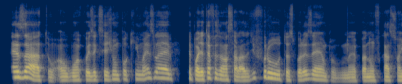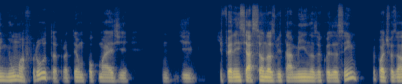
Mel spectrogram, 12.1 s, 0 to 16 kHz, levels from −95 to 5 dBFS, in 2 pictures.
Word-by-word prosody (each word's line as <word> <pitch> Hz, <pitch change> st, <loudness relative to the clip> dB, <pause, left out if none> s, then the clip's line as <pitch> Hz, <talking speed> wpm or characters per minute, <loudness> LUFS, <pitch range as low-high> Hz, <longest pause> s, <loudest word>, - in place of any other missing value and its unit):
tal. 215 Hz, 0 st, +5 dB
Exato, 125 Hz, -, +6 dB
alguma 120 Hz, +2 st, -1 dB
coisa 130 Hz, +1 st, 0 dB
que 125 Hz, -, -13 dB
seja 140 Hz, 0 st, -3 dB
um 150 Hz, -, -1 dB
pouquinho 150 Hz, +1 st, -6 dB
mais 185 Hz, +5 st, -2 dB
leve. 185 Hz, -5 st, +2 dB, 0.2 s
Você -, -, -3 dB
pode 140 Hz, -2 st, +6 dB
até 190 Hz, +7 st, +4 dB
fazer 180 Hz, -5 st, 0 dB
uma 135 Hz, -, +3 dB
salada 115 Hz, -4 st, +1 dB
de 190 Hz, -, -9 dB
frutas, 170 Hz, -, +2 dB
por 130 Hz, +1 st, -2 dB
exemplo, 135 Hz, -9 st, -1 dB
né, 100 Hz, +2 st, -5 dB
pra 110 Hz, +2 st, -2 dB
não 115 Hz, 0 st, 0 dB
ficar 115 Hz, +1 st, -2 dB
só 115 Hz, +1 st, -7 dB
em 115 Hz, -1 st, -2 dB
uma 120 Hz, -2 st, -1 dB
fruta, 185 Hz, -, -3 dB
pra 95 Hz, -, -12 dB
ter 95 Hz, +3 st, -7 dB
um 105 Hz, -, -5 dB
pouco 100 Hz, -, -11 dB
mais 100 Hz, -2 st, -4 dB
de 95 Hz, -1 st, -11 dB, 0.8 s
de 95 Hz, -1 st, -10 dB, 0.4 s
diferenciação 110 Hz, 0 st, +2 dB
das 105 Hz, -2 st, +4 dB
vitaminas 105 Hz, 0 st, -2 dB
ou 105 Hz, -, -4 dB
coisa 100 Hz, 0 st, -2 dB
assim. 165 Hz, -, -3 dB, 0.2 s
Você -, -, -16 dB
pode 110 Hz, -6 st, -1 dB
fazer 105 Hz, 0 st, -4 dB
uma 105 Hz, -, 0 dB
115 Hz, 225 wpm, -26 LUFS, 105-150 Hz, 0.8 s, Exato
